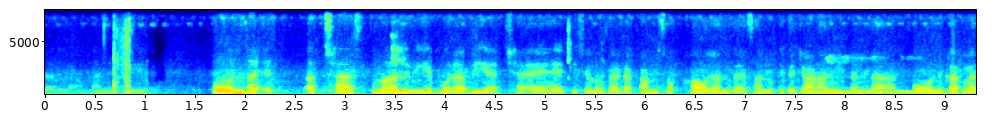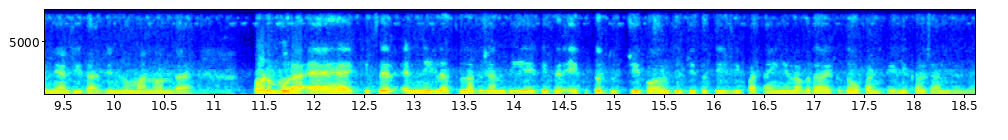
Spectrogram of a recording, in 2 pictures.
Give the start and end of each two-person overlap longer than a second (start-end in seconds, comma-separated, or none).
7.8-9.4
